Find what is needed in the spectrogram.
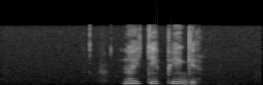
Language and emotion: Russian, sad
